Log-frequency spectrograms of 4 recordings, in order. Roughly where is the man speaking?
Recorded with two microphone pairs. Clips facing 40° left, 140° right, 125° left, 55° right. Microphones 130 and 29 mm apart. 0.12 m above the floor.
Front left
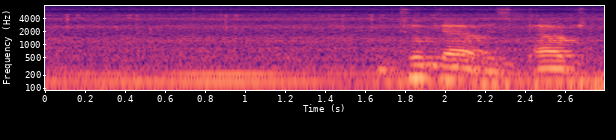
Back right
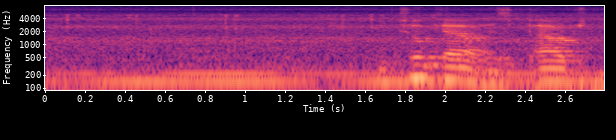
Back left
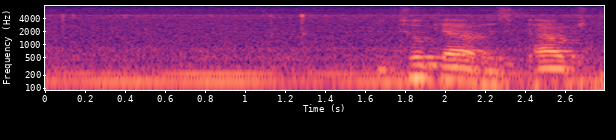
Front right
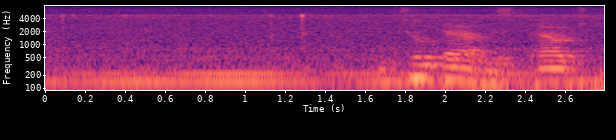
Left.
